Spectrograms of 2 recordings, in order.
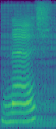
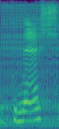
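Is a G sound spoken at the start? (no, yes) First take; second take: no; yes. First: The word starts with an n sound. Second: The word starts with a g sound. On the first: The speaker calls it right. "इसका हमें बनाना है नैश" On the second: The speaker calls it wrong. "इसको ग्नैश ग्नोम नहीं बोलेंगे"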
